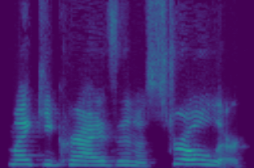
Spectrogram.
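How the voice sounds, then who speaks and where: A woman's voice: high voice, measured pace, fairly bright tone. A woman reading comedic scripted narration for a radio play.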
